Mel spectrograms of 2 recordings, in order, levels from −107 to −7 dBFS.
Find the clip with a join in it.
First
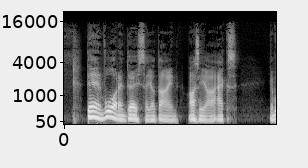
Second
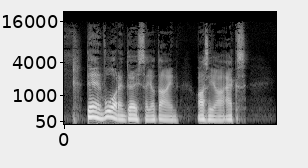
first; 1 cut; at 2.4 s

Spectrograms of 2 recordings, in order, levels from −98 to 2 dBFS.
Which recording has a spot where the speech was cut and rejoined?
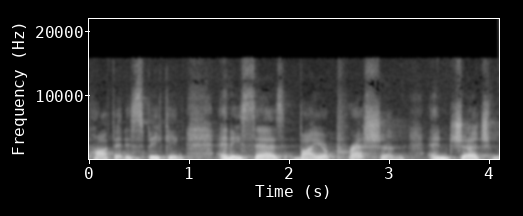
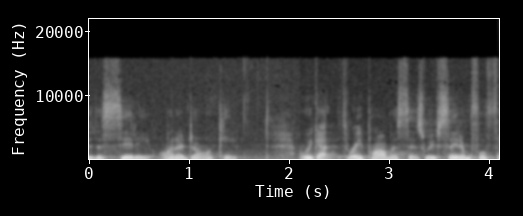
second; 2 cuts; at 2.1 s, 2.5 s

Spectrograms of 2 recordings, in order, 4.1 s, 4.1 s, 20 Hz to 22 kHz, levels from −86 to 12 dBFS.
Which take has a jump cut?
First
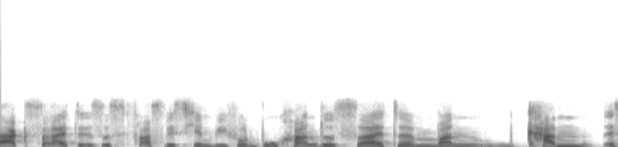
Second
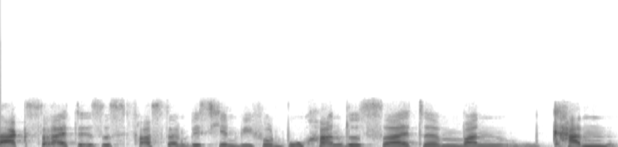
first; 1 cut; at 1.1 s

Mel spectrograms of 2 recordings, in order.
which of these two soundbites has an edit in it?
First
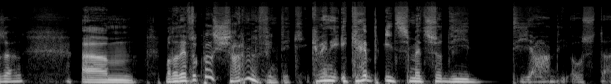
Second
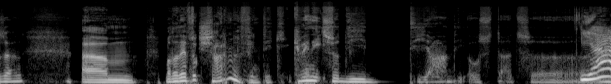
second; 2 cuts; at 2.0 s, 3.2 s

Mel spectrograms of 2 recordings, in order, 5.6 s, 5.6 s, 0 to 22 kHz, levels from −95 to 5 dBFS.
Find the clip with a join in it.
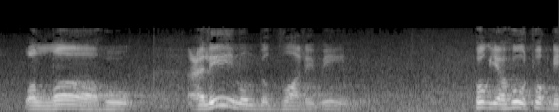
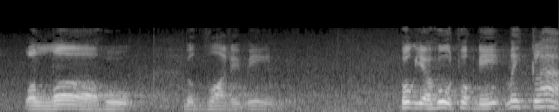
second; 1 cut; at 1.8 s

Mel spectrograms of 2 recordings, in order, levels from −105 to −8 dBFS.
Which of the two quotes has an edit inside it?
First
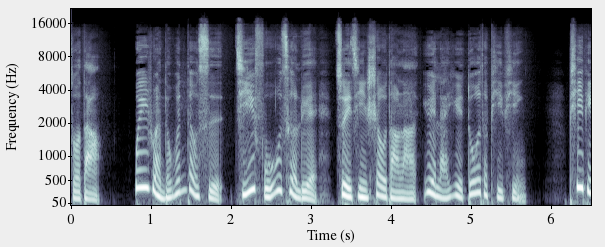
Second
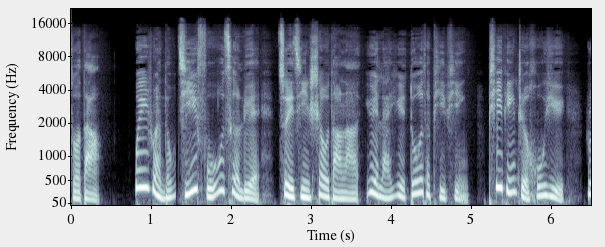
second; 2 cuts; at 1.3 s, 5.1 s

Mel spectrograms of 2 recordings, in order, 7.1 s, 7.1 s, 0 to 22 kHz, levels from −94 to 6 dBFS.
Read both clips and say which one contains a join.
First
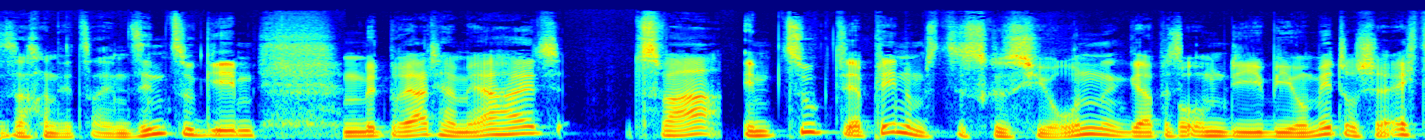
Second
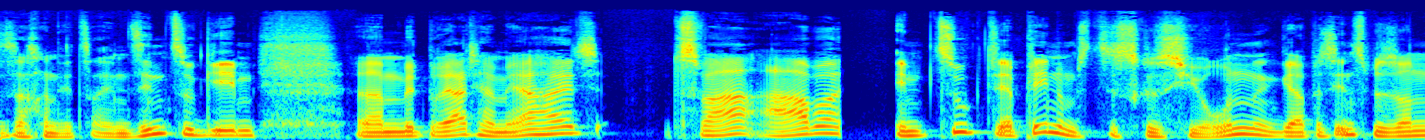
first; 3 cuts; at 1.7 s, 3.6 s, 5.9 s

